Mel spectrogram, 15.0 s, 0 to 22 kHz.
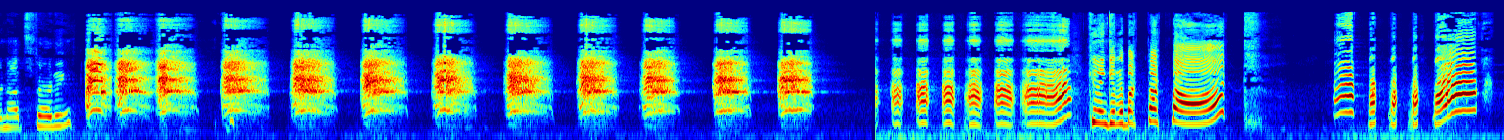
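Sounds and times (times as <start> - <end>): cockatoo squawking: 0.8 - 8.2.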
